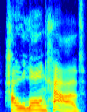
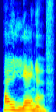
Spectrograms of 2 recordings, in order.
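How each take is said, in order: First: Slow "how long have" with a clear h and full vowel. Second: "How long of" with have sounding like "of"; reduced have. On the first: Teacher showing the unreduced form. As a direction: pronounce "how long have" slowly and fully. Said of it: "So not". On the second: Teacher imitating the speaker's reduced form. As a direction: say "have" as a quick "of". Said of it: "but he says". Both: Shown as a demonstration.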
